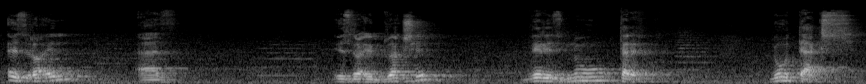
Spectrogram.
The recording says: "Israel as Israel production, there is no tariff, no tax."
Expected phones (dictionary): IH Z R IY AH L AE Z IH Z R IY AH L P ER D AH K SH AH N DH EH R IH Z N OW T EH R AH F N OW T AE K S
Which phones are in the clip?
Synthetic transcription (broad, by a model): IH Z R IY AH L AE Z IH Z R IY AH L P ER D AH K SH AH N DH EH R IH Z N OW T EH R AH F N OW T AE K S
